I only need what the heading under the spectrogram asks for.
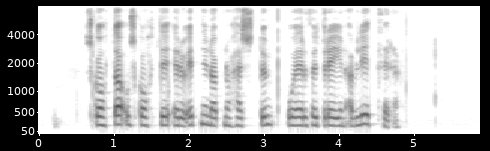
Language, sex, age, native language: Icelandic, female, 40-49, Icelandic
